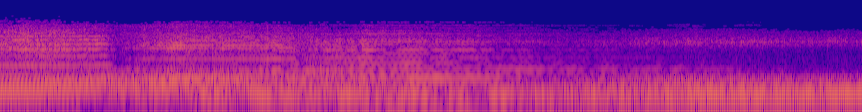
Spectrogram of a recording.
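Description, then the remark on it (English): A car engine drones loudly and steadily as the vehicle pulls away, setting off on a vacation trip, its rumbling hum sustained for several seconds with a slight shift in pitch and no voices. “Vacation, here we come. Come on, car, let's go.”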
